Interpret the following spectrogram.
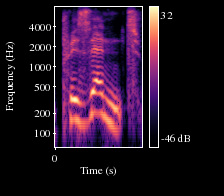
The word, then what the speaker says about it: present: We don't presentate, we present. We present, right? With the sent the second syllable, right? So often with some words and verbs, the noun the emphasis is on the first part. So the pre if it's a noun and if it's a verb then it's on the last bit.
